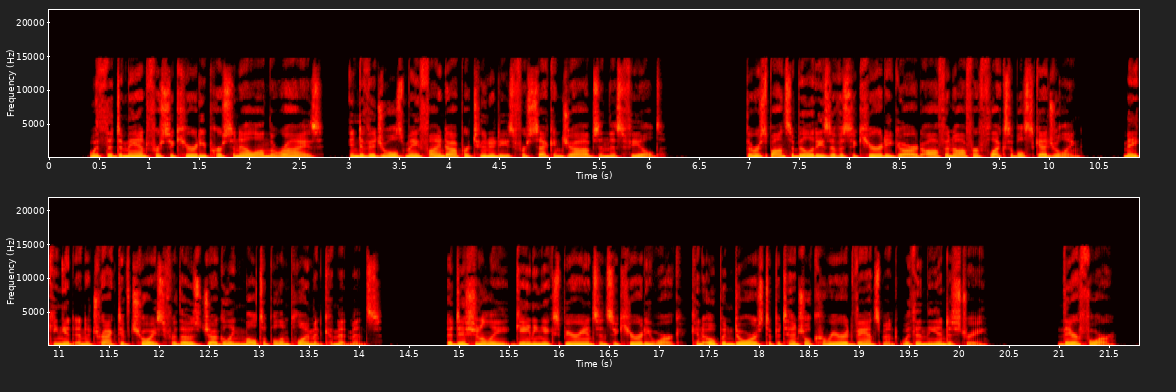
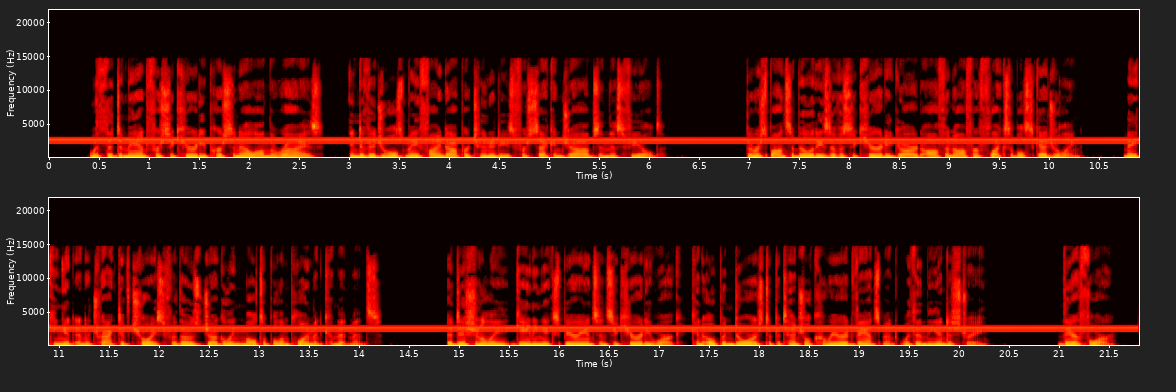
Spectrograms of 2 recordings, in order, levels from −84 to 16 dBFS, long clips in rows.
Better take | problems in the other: first | high-pitched whine; loud; throughout; 2.5 kHz, 9 dB below the speech

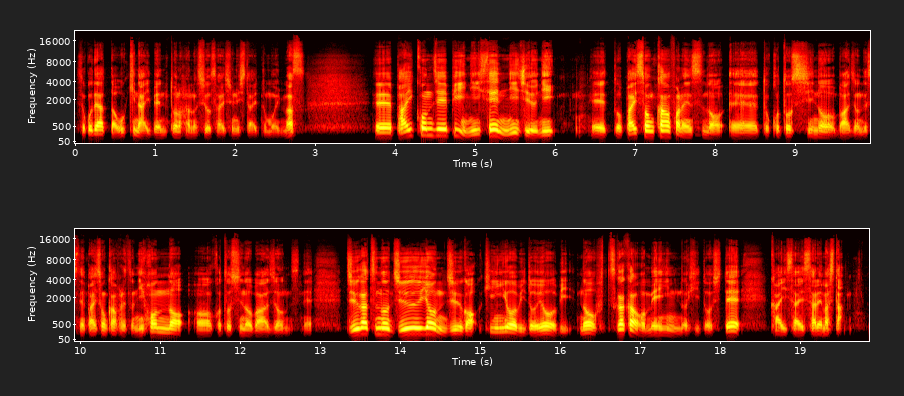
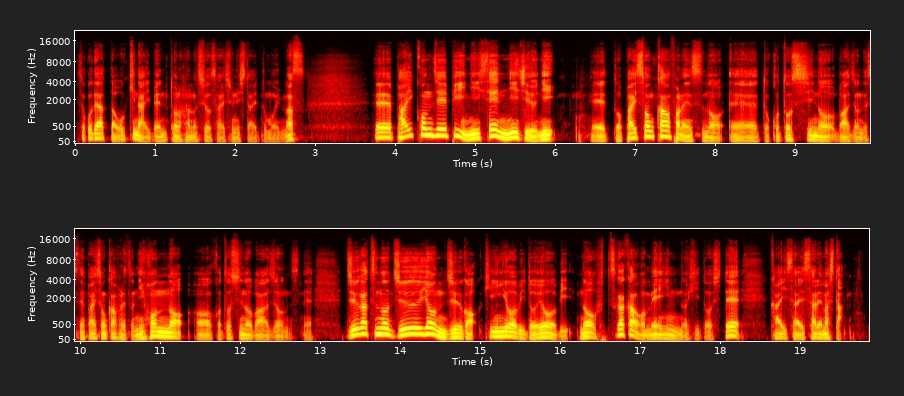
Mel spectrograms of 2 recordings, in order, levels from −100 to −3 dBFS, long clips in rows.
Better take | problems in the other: second | thin; very; fading below 350 Hz

